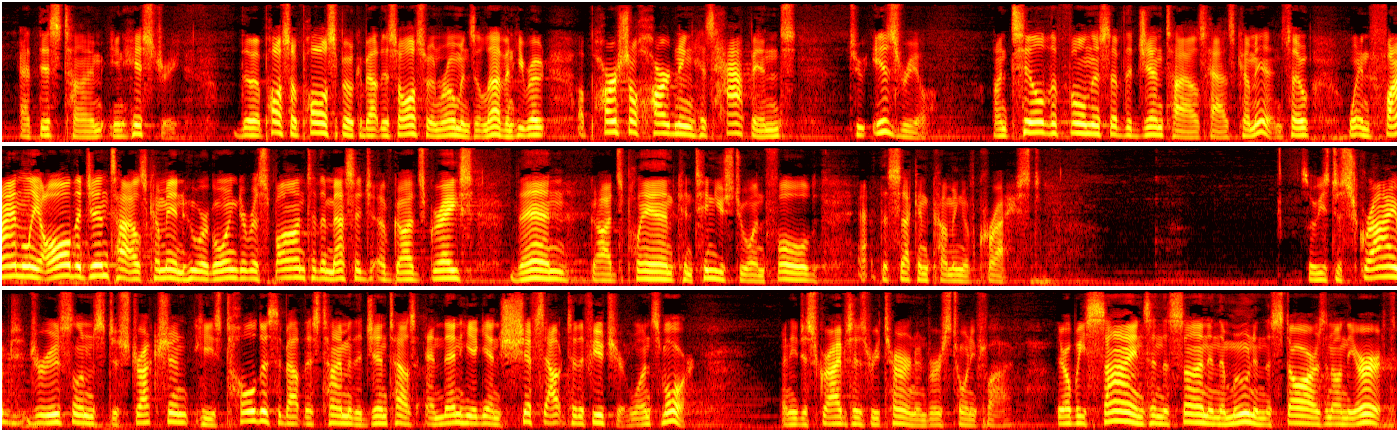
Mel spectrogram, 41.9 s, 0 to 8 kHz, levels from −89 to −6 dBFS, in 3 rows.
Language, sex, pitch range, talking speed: English, male, 130-175 Hz, 165 wpm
